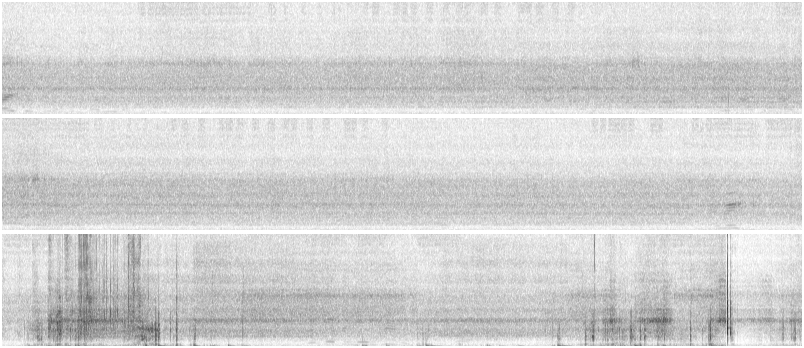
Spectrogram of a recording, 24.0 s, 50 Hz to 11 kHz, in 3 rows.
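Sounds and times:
wind buffeting and rustling: 0:00.0 - 0:24.0
wind rushing past microphone: 0:04.6 - 0:24.0.

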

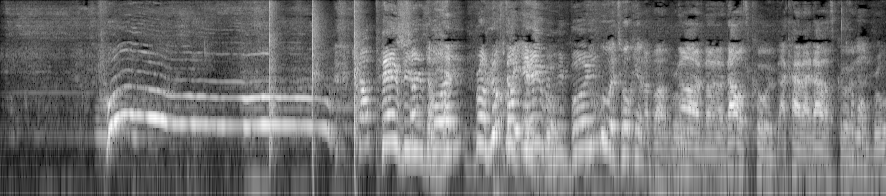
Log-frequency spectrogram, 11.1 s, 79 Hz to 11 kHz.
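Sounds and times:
man howling: 0:01.2 - 0:04.4.

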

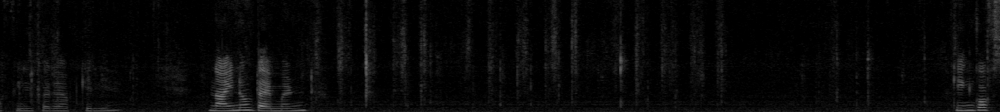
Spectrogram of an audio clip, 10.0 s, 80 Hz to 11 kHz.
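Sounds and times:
playing cards shuffled: 0:03.2 - 0:07.3.

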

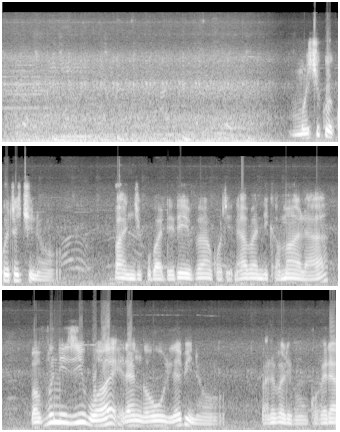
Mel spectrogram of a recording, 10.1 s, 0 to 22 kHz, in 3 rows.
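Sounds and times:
crowd voices: 0:00.0 - 0:10.0
vehicle engine running low: 0:00.0 - 0:10.0.

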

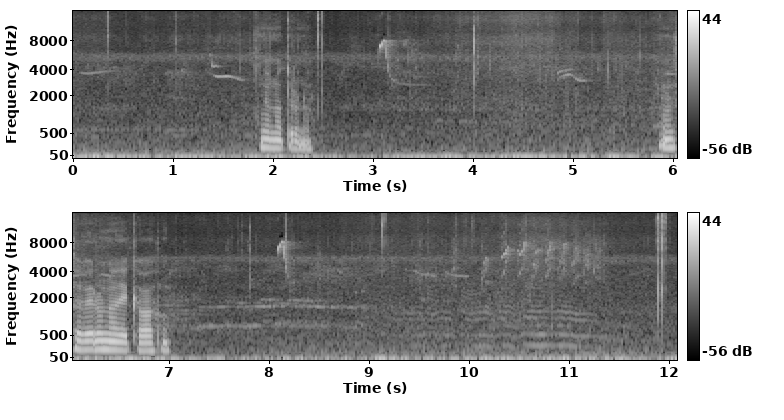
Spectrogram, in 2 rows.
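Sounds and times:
flying insect buzzing: 0:07.5 - 0:11.5.

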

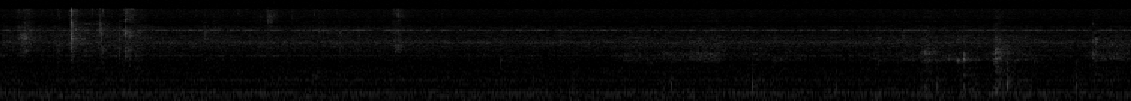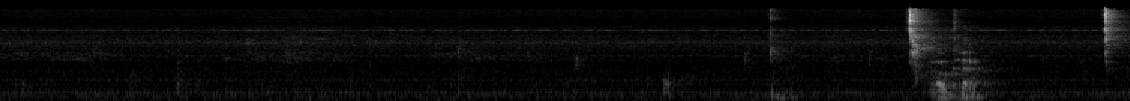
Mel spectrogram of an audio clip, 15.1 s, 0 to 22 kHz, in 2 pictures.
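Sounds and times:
faint room hum: 0:00.0 - 0:15.0
person chewing crunchy food: 0:04.3 - 0:12.6.

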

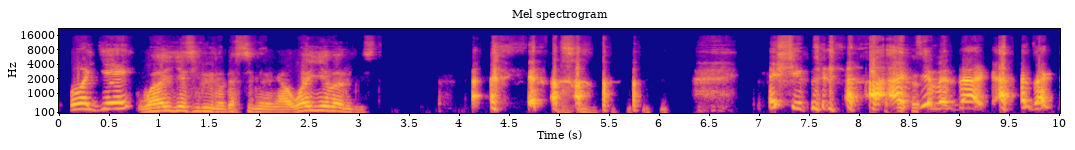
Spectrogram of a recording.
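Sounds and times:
elderly woman laughing: 0:04.2 - 0:06.1, 0:07.4 - 0:09.8.

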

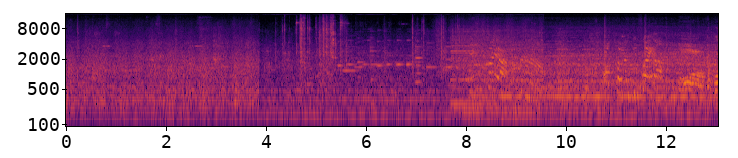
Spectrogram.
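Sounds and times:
indistinct hubbub: 0:00.6 - 0:13.0
slot machine electronic tones: 0:05.2 - 0:08.7.

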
